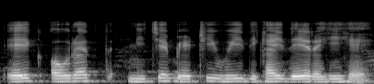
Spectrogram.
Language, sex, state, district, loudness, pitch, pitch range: Hindi, male, Uttar Pradesh, Lalitpur, -15 LUFS, 135 Hz, 130-145 Hz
